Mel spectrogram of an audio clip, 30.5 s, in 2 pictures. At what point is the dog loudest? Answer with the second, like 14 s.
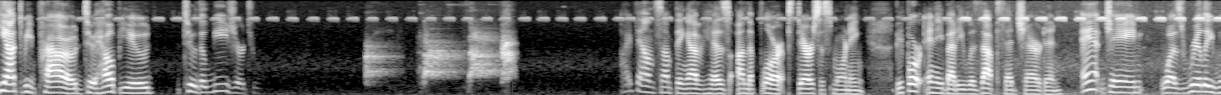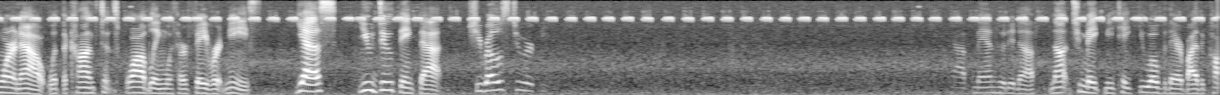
6 s.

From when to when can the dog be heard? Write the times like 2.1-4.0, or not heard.
4.6-6.5.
